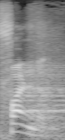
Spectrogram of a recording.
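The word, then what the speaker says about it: Planck: scientists का name है इसमें पीस साइलेंट होता है बच्चों की फ्रंट मत बोलना है इसको इसको हम लोग फंड बोलते हैं स्पेलिंग होती है पीएसयू एंड जिसमें पी क्या होता है साइलेंट होता है अच्छा इंपोर्टेंट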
